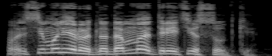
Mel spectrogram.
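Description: A man voicing a rough, hot-tempered Cossack soldier who talks in coarse, mocking shouts. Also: high-pitched, sing-song, a little fast, dry recording, clean studio sound, voice pushed up, full character voice.

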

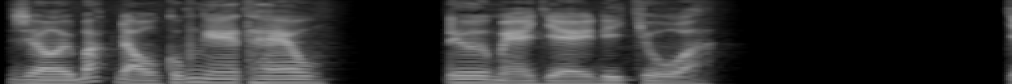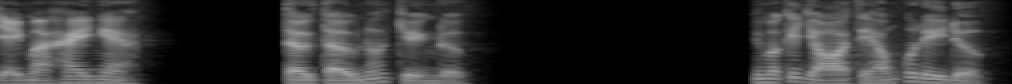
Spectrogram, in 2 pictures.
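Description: A man's voice: lowish voice, normal speed, pauses often. A man with a Southern Vietnamese accent narrating a first-person family story in a conversational, emotive way.

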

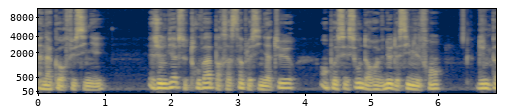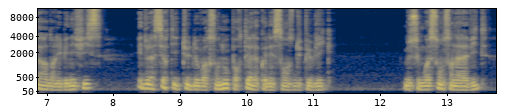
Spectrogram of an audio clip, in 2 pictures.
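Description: A man narrating a classic novel as an audiobook in a measured, even way. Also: on the low side, breathy edge.

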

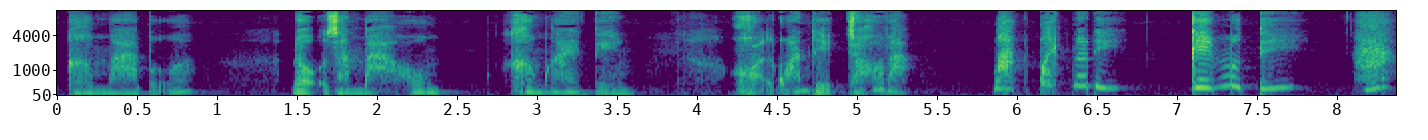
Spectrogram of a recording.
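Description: A man voicing a shrill, stingy old village wife who scolds and schemes. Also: sing-song, measured pace, long pauses, slightly rough, full character voice. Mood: scheming. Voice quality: high, strained, nagging.

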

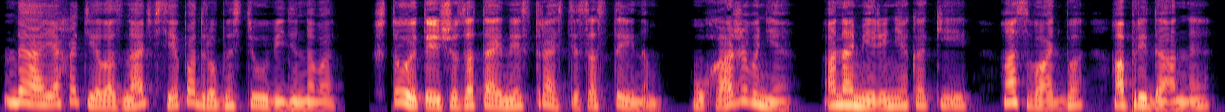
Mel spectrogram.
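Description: A woman narrating a first-person fantasy audiobook in a wry, lively storytelling manner. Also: on the low side, fairly quick, few pauses.

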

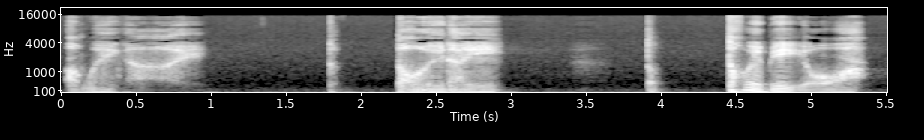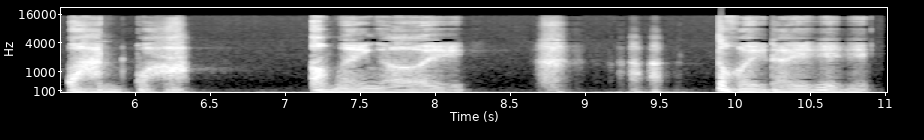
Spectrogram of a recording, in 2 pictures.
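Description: A man's voice: low voice, slow, pauses often, slightly rough, no room sound, exaggerated voice. A man doing a beaten, whimpering old man. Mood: pitiful. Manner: faint, stammering, whispery.

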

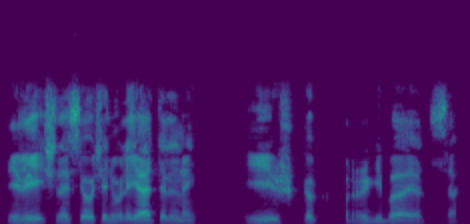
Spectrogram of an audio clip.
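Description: A man voicing a gruff, irritable male starship captain who speaks in a commanding way. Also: mid-range voice, animated, slow, a bit bright, no room sound. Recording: dry, slightly dull audio.

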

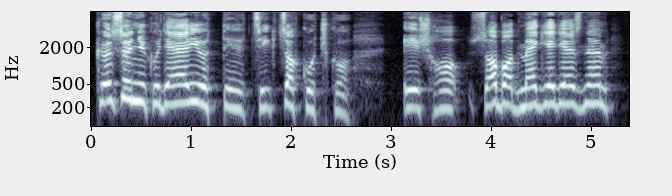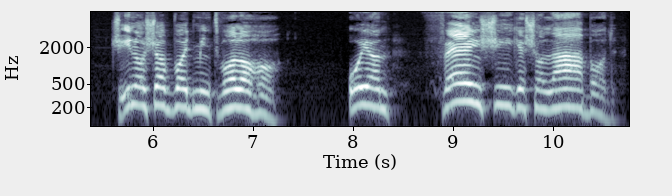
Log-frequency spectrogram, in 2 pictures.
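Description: An audiobook reader voicing an eager young viking boy hero who talks loudly and urgently. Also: medium pitch, pitched above the performer's own voice, close to an everyday voice. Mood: flattering. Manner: loud, urgent, flattering.

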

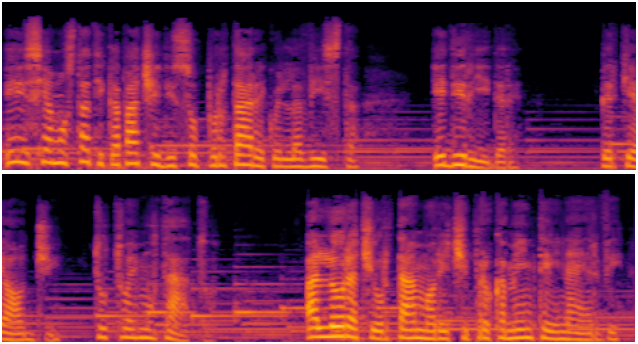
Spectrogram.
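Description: A serene older master speaks with calm, gentle amusement, as a woman reads him. His delivery is measured and composed, kind rather than stern. An audiobook figure with faint music behind. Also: on the low side, close to an everyday voice. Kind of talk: audiobook reading.

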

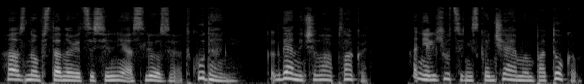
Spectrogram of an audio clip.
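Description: A woman's voice: mid-range voice, quick pace, warm tone, slightly rough, no echo. A woman giving an intense, dramatic first-person narration of a story. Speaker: audiobook reader.

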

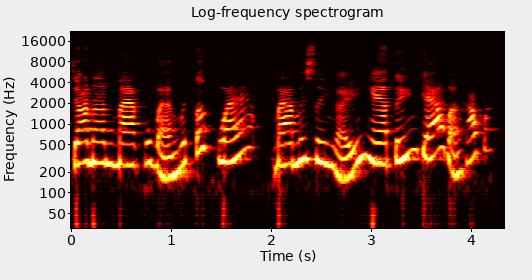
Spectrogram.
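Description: A woman's voice: high voice, very animated, moderate pace, fairly bright tone. Chatty Southern Vietnamese woman telling a ghost story. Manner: chatty, addresses listeners directly. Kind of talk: casual ghost story narration.

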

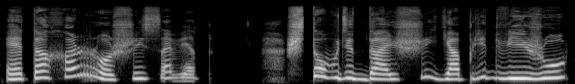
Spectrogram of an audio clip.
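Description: A woman's voice: high voice, takes it slowly, no echo, studio quality, pitched above the performer's own voice. Woman doing a wise old scheming cat. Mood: knowing. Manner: calm, knowing and decisive.

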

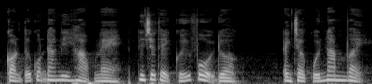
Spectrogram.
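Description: Chatty boastful student girl, read by a woman, warm breathy voice. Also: fairly low pitch, quick pace. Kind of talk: audiobook reading.

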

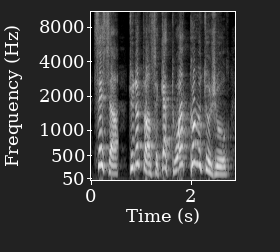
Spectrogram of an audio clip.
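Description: A woman's voice: medium pitch, very animated, a little slow, a little mellow. A woman voicing a bitter, sulky young man who lashes out at his sister. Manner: sour, accusing.

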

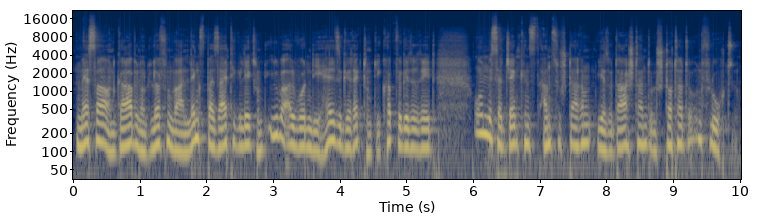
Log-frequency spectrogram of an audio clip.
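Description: A man reading a children's story aloud in a steady storytelling manner. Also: mid-range voice, normal speed. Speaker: narrator. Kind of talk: audiobook reading.

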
